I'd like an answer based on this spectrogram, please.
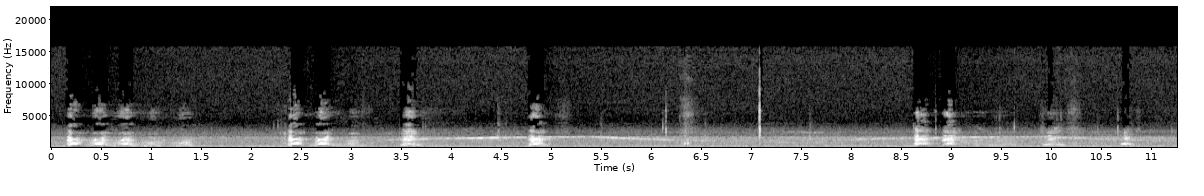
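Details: Tethered pit bull barking on a Chalmette, Louisiana porch at 10:30pm, December 18, 2012: clusters of two or three sharp barks repeated through the clip while a distant siren rises and falls in the background.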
